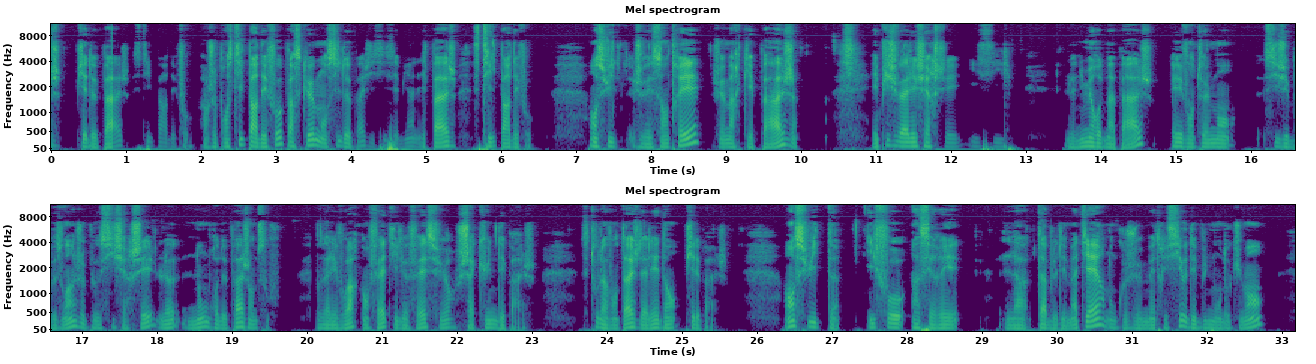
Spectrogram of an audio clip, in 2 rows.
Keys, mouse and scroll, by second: 2.4 click, 7.9 click, 9.3-10.4 typing, 12.7 click, 13.7 click, 15.3 KP_Divide, 17.9 click, 18.8 click, 19.7 click, 20.1 click, 20.4-21.7 scroll down 8, 25.5-27.6 scroll up 10, 27.8 scroll up 2, 29.3 click, 30.7 click.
